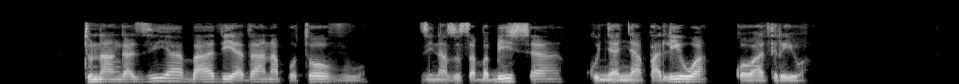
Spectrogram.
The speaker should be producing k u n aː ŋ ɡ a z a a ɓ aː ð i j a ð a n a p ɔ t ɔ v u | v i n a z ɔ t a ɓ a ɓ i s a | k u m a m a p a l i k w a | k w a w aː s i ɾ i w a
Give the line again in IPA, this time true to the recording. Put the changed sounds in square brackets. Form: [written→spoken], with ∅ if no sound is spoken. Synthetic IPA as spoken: [k→t] u n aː ŋ ɡ a z [a→i] a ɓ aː ð i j a ð a n a p ɔ t ɔ v u | [v→z] i n a z ɔ [t→s] a ɓ a ɓ i [s→ʃ] a | k u [m→ɲ] a [m→ɲ] a p a l i [k→∅] w a | k w a w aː [s→θ] i ɾ i w a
